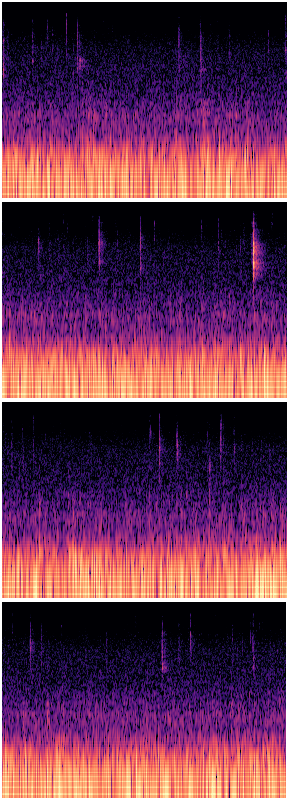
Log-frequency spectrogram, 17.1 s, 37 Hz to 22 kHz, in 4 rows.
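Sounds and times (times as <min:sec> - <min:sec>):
wood fire crackling: 0:00.0 - 0:17.0.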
